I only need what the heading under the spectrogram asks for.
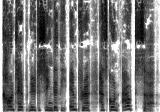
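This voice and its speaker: A man's voice: very high voice, steady tone, moderate pace, vocal fry, fairly bright tone, no echo, clean studio sound, pitched above the performer's own voice, heavily acted. A man voicing a meek, cheerful young servant in an audiobook, deferential and earnest.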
